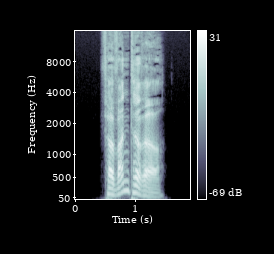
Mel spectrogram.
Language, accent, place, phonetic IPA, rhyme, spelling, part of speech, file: German, Germany, Berlin, [fɛɐ̯ˈvantəʁɐ], -antəʁɐ, verwandterer, adjective, De-verwandterer.ogg
- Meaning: inflection of verwandt: 1. strong/mixed nominative masculine singular comparative degree 2. strong genitive/dative feminine singular comparative degree 3. strong genitive plural comparative degree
